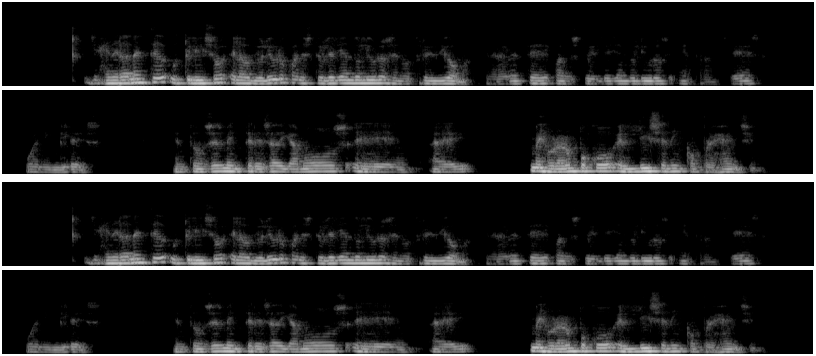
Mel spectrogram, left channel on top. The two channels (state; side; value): normal; both; correlation 0.97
